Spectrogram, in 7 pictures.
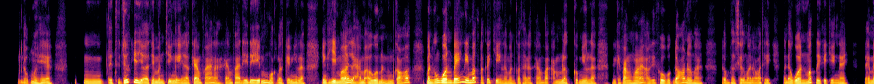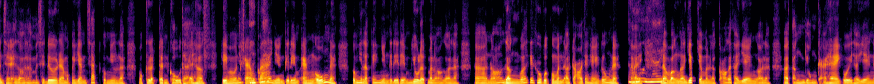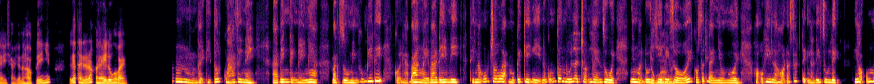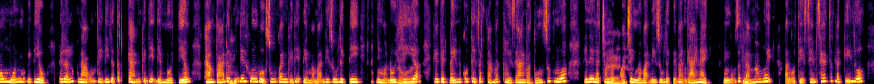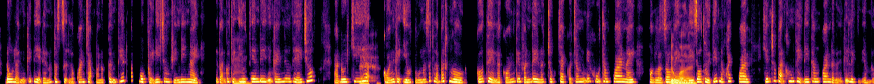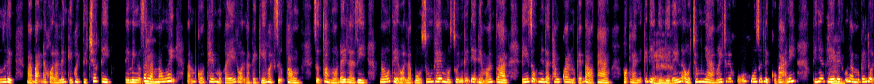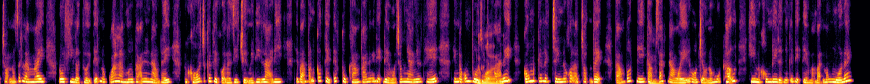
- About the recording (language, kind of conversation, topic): Vietnamese, advice, Làm sao để cân bằng giữa nghỉ ngơi và khám phá khi đi du lịch?
- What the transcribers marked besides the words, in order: other background noise; tapping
